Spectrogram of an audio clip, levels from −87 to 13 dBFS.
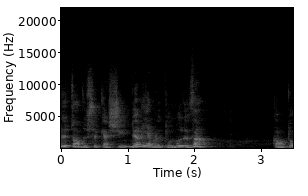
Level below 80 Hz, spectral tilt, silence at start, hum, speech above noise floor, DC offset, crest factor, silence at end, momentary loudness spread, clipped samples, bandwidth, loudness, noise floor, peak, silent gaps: -86 dBFS; -5.5 dB/octave; 0 s; none; 33 dB; under 0.1%; 18 dB; 0 s; 7 LU; under 0.1%; 14.5 kHz; -42 LUFS; -74 dBFS; -24 dBFS; none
